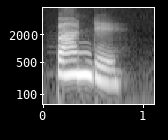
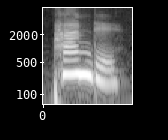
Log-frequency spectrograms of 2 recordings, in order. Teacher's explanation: The first of them begins with a plain P, and the second with an aspirated P.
